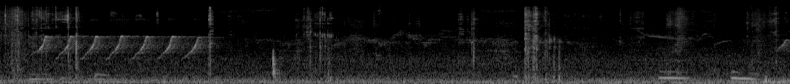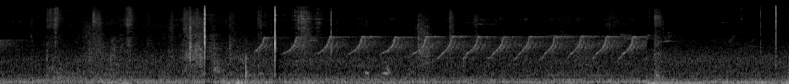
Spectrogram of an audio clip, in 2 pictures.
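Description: A songbird singing a fast trill of quickly repeated down-slurred notes, twice, once briefly and then for several seconds. Lumps of charcoal clink and knock with scattered sharp clicks as they are stacked, two of them loud near the middle.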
